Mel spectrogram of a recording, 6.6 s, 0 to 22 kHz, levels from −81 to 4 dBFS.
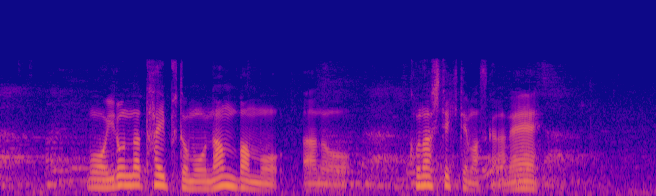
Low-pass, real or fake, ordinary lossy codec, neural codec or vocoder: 7.2 kHz; real; none; none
